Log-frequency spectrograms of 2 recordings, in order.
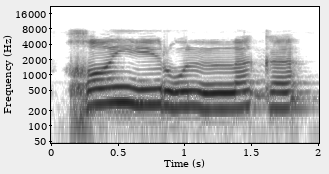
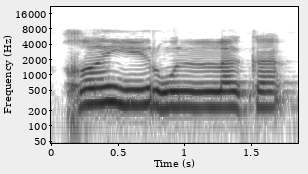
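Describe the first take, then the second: First: The n merges fully into the following l. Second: The n merges fully into the following l.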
